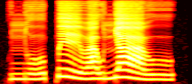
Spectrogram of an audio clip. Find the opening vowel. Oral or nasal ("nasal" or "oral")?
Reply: oral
